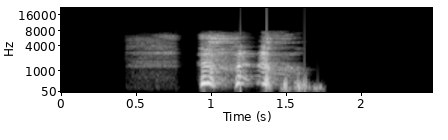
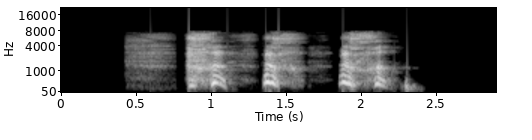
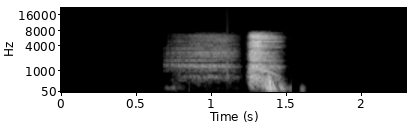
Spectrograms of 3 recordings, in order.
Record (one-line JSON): {"cough_length": "2.5 s", "cough_amplitude": 29618, "cough_signal_mean_std_ratio": 0.33, "three_cough_length": "2.9 s", "three_cough_amplitude": 28215, "three_cough_signal_mean_std_ratio": 0.41, "exhalation_length": "2.3 s", "exhalation_amplitude": 26433, "exhalation_signal_mean_std_ratio": 0.24, "survey_phase": "beta (2021-08-13 to 2022-03-07)", "age": "45-64", "gender": "Male", "wearing_mask": "No", "symptom_cough_any": true, "symptom_runny_or_blocked_nose": true, "symptom_sore_throat": true, "symptom_fatigue": true, "symptom_fever_high_temperature": true, "symptom_headache": true, "symptom_onset": "4 days", "smoker_status": "Never smoked", "respiratory_condition_asthma": false, "respiratory_condition_other": false, "recruitment_source": "Test and Trace", "submission_delay": "2 days", "covid_test_result": "Positive", "covid_test_method": "RT-qPCR", "covid_ct_value": 15.5, "covid_ct_gene": "N gene", "covid_ct_mean": 16.1, "covid_viral_load": "5300000 copies/ml", "covid_viral_load_category": "High viral load (>1M copies/ml)"}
